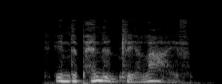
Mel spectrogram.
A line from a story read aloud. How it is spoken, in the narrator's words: Asher breathed in Jophiel's ear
